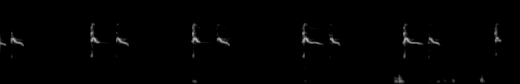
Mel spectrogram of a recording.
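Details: Lesser yellowlegs giving sharp, high, two-noted flight calls, tew-tew, about once a second, with a few soft low thumps near the end; birds flying in at a wastewater treatment plant near Fresno, California, 18 September 2021.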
